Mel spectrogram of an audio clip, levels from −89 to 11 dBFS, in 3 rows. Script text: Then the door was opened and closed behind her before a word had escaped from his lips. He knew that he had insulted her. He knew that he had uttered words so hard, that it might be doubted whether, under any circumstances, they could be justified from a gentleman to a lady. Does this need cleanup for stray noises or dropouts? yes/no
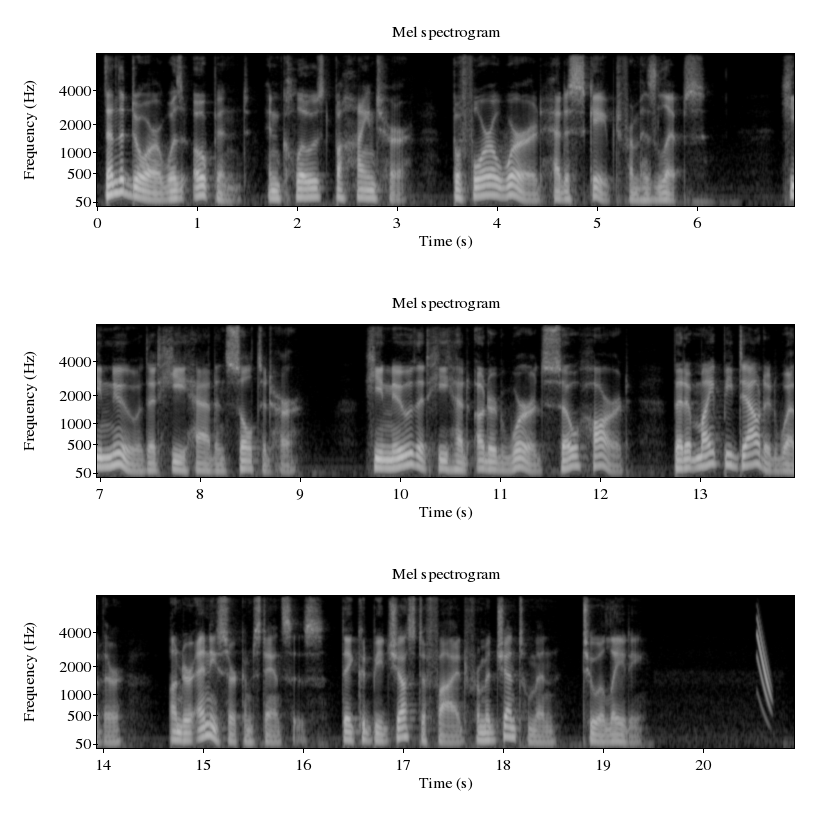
yes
